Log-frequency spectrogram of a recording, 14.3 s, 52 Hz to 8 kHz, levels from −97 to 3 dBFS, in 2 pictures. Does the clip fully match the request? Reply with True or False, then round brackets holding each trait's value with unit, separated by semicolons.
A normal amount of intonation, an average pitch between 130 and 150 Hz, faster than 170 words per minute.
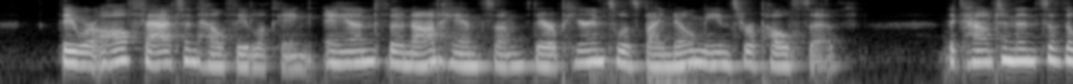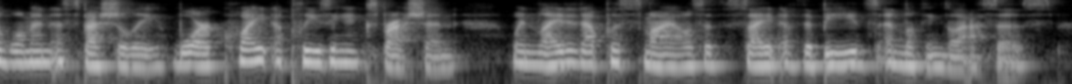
False (3.1 semitones; 170 Hz; 180 wpm)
